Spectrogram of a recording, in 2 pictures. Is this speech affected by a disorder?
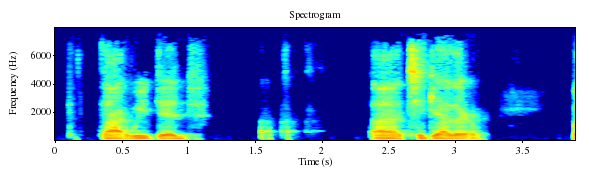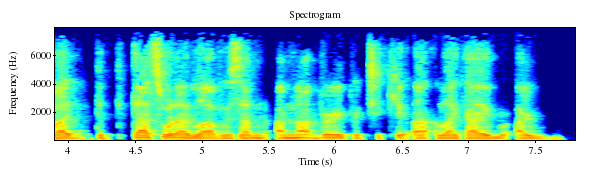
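Yes: stuttering; stuttering since childhood; here repeated sounds, repeated words.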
